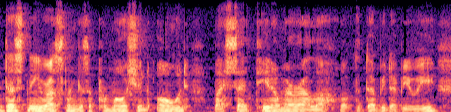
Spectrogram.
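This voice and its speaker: A man's medium-pitched voice runs fairly quickly in a flat monotone, with noticeable noise behind it. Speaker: wrestling vlogger. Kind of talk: casual vlog. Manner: halting, many fillers.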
